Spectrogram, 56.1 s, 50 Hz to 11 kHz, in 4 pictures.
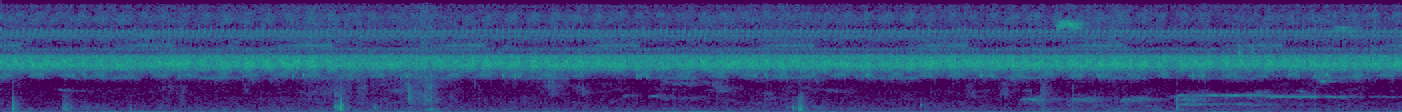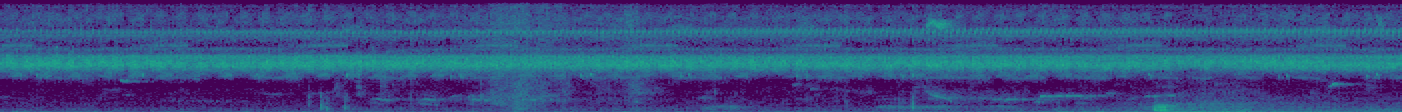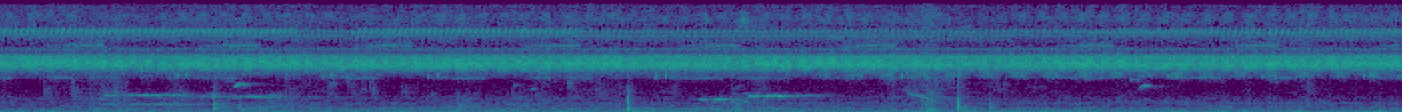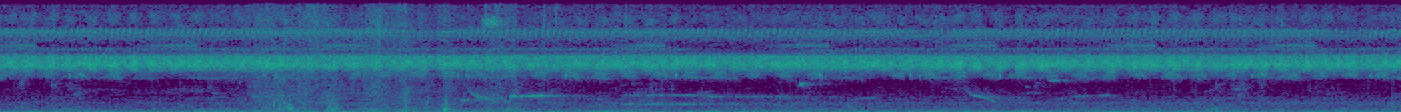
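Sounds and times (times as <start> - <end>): insects buzzing: 16.0 - 49.0.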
